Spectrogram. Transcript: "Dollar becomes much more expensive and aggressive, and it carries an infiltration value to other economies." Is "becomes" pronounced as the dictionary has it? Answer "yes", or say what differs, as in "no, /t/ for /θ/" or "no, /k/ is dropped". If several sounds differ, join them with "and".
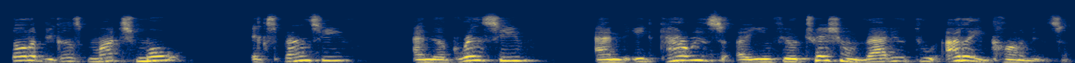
no, /m/ is dropped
